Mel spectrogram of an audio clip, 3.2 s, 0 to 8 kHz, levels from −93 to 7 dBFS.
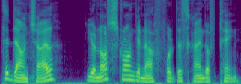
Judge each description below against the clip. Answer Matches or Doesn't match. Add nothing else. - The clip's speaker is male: Matches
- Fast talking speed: Matches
